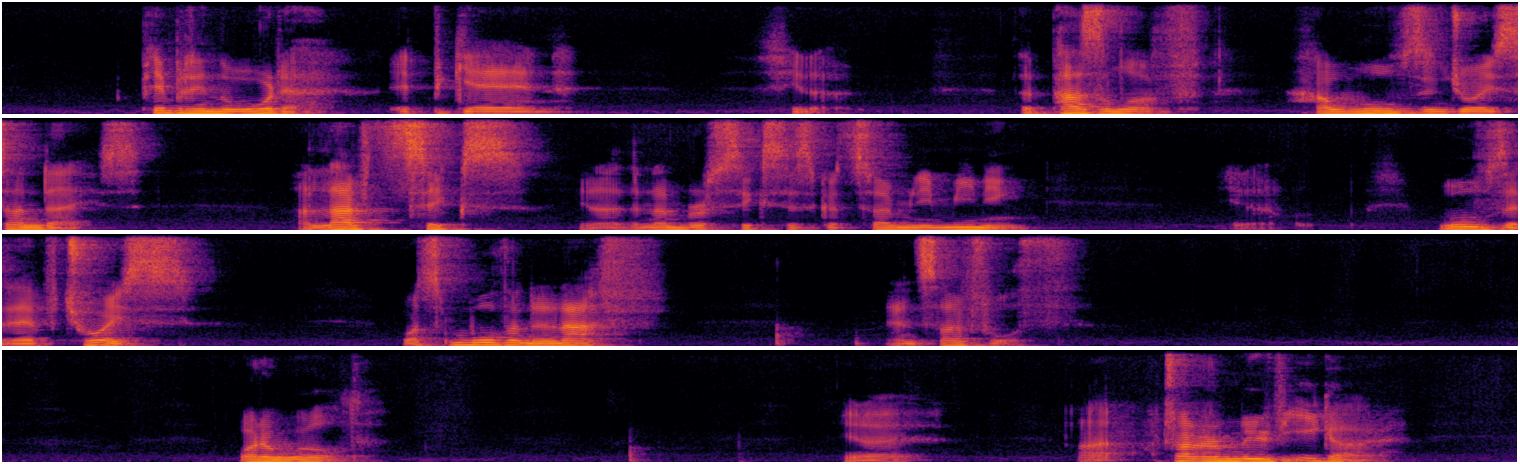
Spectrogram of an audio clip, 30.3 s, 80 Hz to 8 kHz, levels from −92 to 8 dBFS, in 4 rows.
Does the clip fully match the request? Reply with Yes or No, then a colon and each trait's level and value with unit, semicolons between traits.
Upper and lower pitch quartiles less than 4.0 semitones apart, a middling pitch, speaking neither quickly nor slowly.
No: narrow, 2.4 semitones; medium, 145 Hz; slow, 105 wpm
